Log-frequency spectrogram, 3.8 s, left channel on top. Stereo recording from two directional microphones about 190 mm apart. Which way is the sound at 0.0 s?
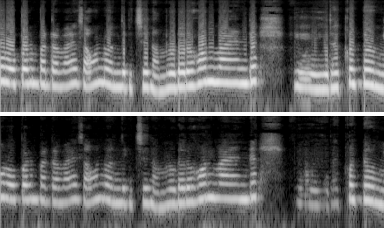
40° left (ahead or behind).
